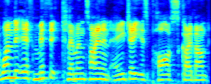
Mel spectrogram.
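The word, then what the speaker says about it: ají: how to pronounce it it's a j i so like Aji is how I pronounce it Aji Verdi v-e-r-d and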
